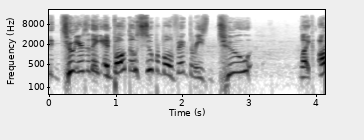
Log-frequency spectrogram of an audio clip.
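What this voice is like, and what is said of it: Usual voice. Nothing is said of it.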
